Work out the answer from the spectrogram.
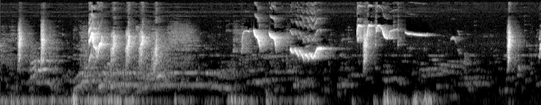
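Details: Post-moult orange-headed thrush of Cililin stock singing teler style: quick repeated chirps, then rising and dipping whistles and short sweeps, accompanied by soft low thumps and knocking sounds.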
